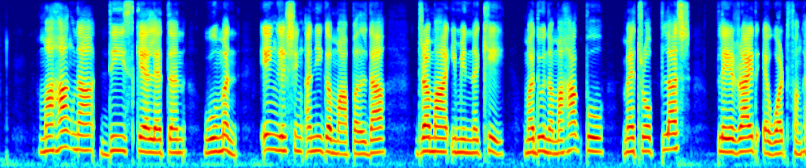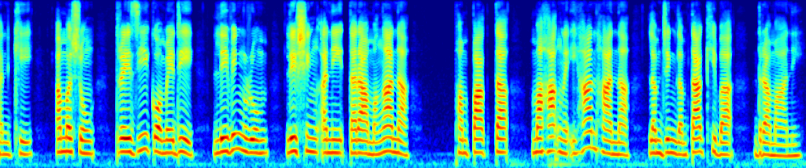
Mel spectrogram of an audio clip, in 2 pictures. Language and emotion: Manipuri, neutral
